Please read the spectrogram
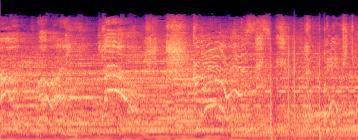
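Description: Fireworks show soundtrack music playing loudly over park speakers, with a voice gliding in pitch over it, and a few sharp firework pops near the end.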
